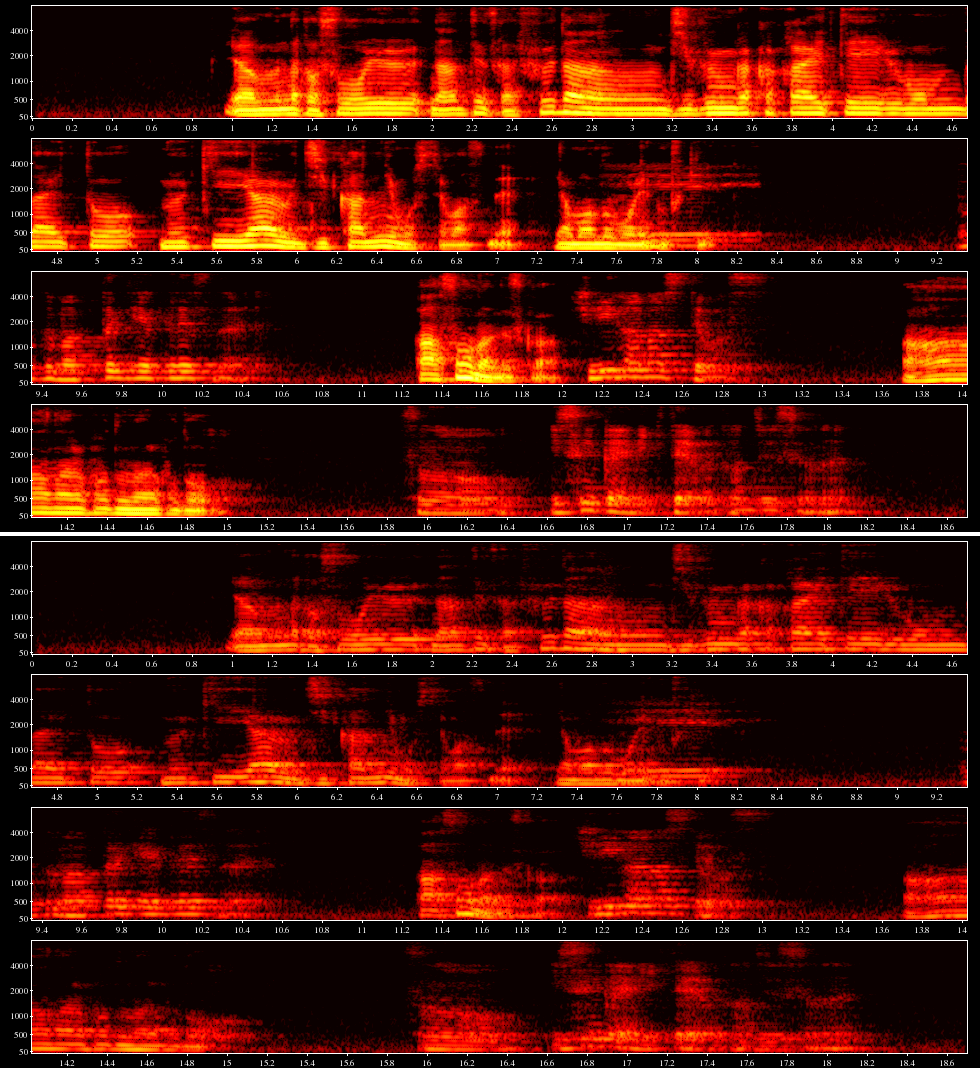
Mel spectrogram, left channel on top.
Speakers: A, on the left; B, on the left.
A: いや、もうなんかそういう、なんていうんですかね、普段自分が抱えている問題と向き合う時間にもしてますね。
B: そうなんだ。
A: 山登りの時。
B: ええ僕全く逆ですね。
A: あ、そうなんですか。
B: あの切り離してます。
A: ああ、なるほど、なるほど。
B: もう、その、異世界に来たような感じですよね。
